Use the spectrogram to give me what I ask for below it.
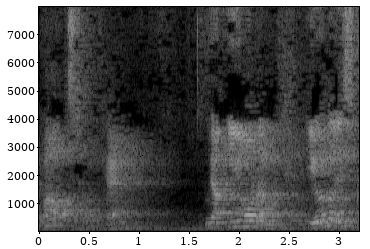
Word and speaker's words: iota: Okay, so my professors told me to pronounce it like E, like machine, E. Okay, so iota is going to be E.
